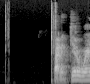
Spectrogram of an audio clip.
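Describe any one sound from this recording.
A young man speaks into a microphone with animation.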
